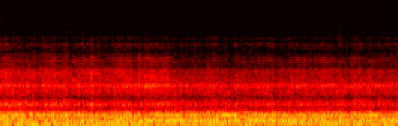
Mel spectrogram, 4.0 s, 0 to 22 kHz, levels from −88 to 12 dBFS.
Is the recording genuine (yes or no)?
yes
